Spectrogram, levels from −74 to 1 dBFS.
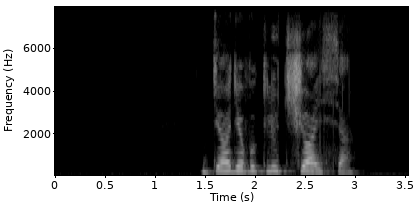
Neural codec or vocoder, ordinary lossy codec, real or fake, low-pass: none; none; real; none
